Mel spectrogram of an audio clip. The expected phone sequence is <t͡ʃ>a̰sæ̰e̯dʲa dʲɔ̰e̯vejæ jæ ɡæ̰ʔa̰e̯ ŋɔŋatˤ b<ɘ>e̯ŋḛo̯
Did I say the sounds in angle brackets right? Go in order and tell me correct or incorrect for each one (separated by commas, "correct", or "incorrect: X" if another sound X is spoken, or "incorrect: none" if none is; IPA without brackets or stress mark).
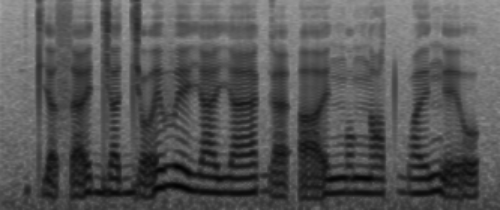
incorrect: tʲ, correct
